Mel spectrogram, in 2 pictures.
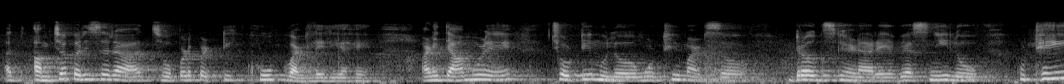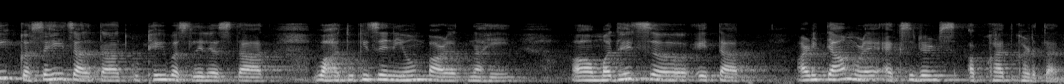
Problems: constant background noise, background conversations at intervals, echo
